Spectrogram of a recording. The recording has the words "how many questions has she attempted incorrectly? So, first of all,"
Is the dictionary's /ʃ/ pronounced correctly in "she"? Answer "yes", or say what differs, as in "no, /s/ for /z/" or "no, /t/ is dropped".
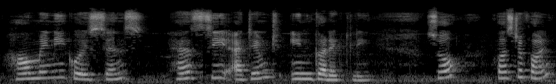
no, /s/ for /ʃ/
